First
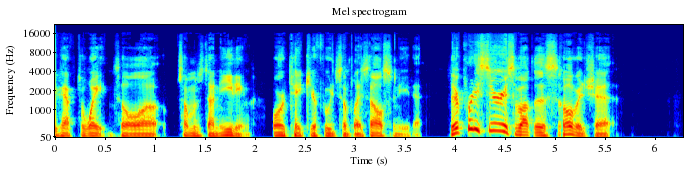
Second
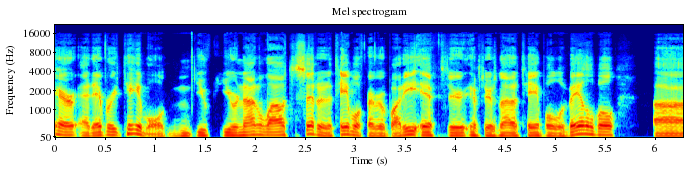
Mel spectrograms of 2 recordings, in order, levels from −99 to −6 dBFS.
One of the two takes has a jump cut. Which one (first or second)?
first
